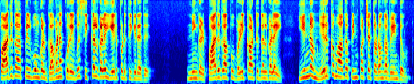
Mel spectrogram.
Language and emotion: Tamil, angry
